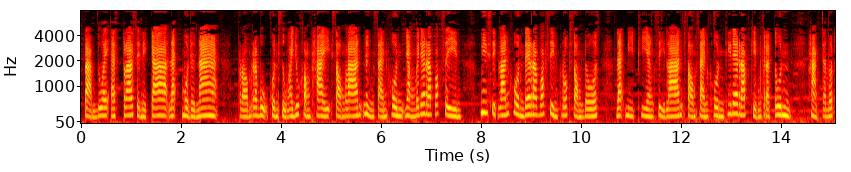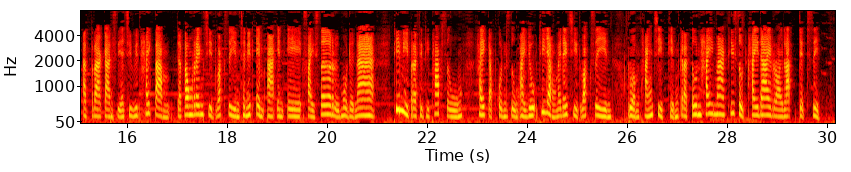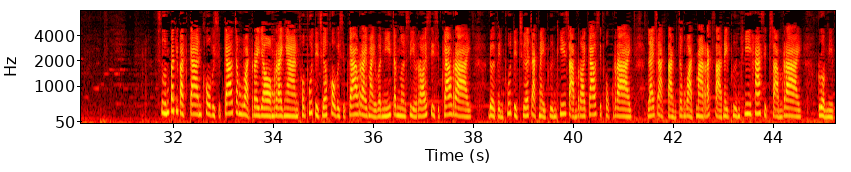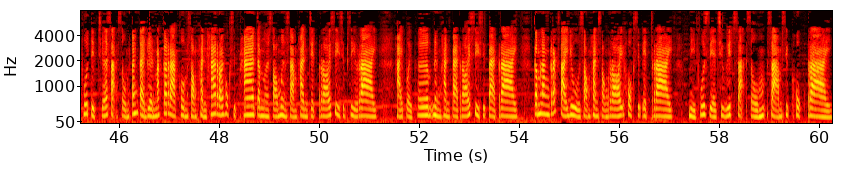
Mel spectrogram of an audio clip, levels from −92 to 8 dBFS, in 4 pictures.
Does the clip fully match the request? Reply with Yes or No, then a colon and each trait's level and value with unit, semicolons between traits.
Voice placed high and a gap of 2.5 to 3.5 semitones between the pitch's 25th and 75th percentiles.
Yes: high, 205 Hz; average, 3.1 semitones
